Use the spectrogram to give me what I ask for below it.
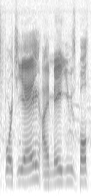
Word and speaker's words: Fortier: That is Frida Fortier, or Fortier as they call it. If you're in America, if you're in France, it's Fortier.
